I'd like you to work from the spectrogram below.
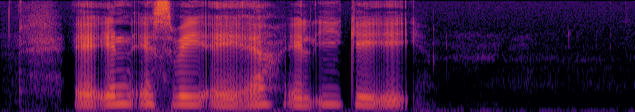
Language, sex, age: Danish, female, 55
